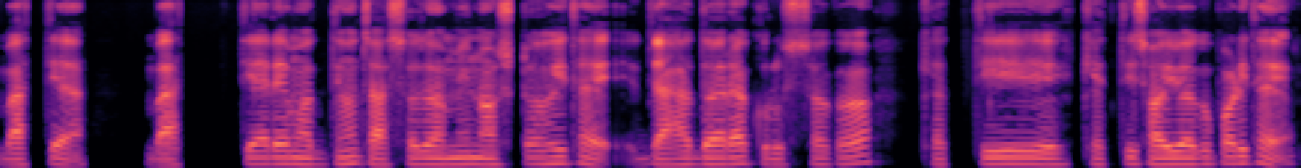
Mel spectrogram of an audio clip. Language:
Odia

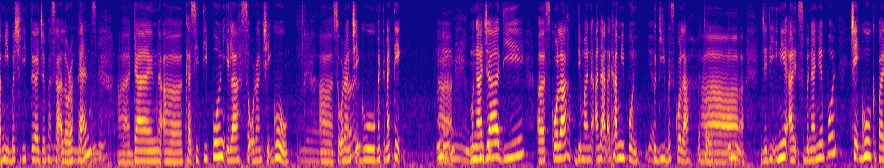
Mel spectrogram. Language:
Malay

